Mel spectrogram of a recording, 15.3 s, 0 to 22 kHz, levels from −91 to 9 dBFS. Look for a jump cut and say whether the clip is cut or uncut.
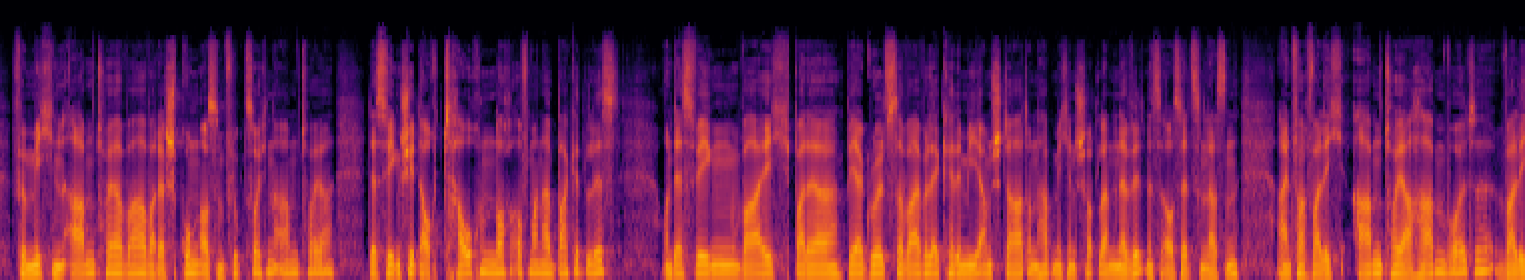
uncut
